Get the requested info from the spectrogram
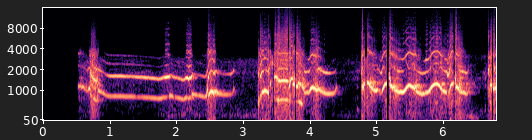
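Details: Puppy named Minako howling for fun, recorded April 2, 2012: long steady tonal howls near one pitch, then wavering, warbling yips and broken howls with sharp clicks between phrases.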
